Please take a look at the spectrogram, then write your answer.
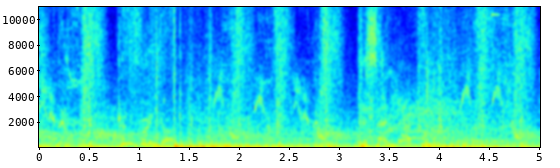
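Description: Blasting-spell explosions in the Hogwarts Legacy video game, played on hard difficulty: repeated booming bursts over a dense, busy game soundscape, with a voice calling out spells throughout.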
